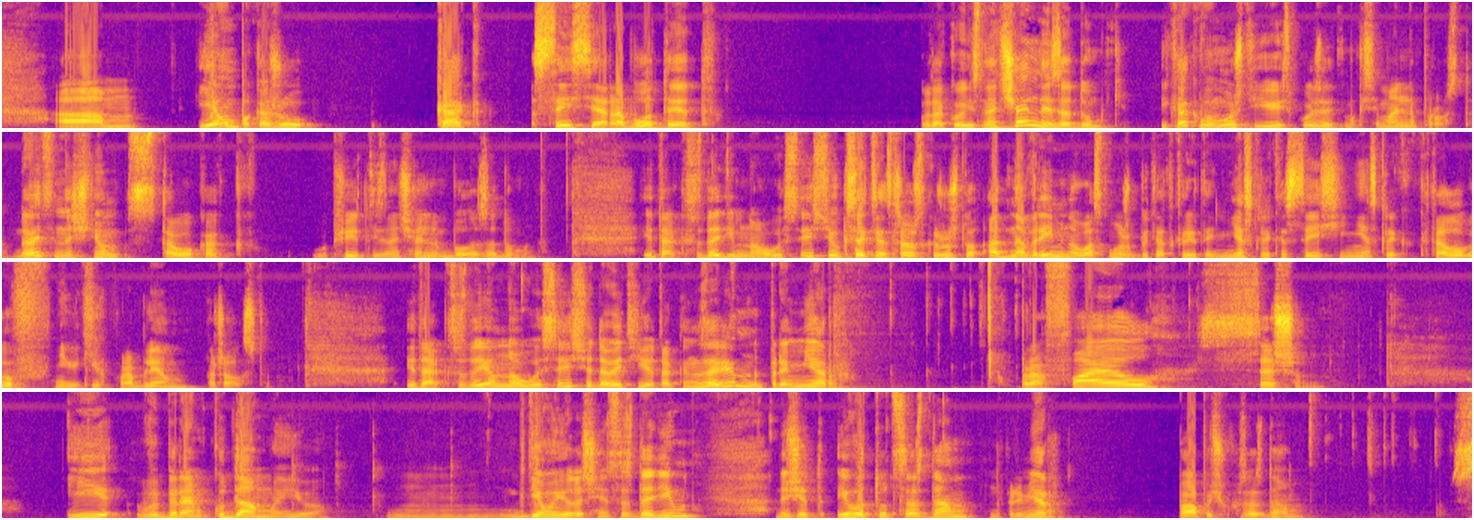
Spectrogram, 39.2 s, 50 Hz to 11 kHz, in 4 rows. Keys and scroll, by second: 25.3-28.5 typing, 37.4-39.2 typing.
